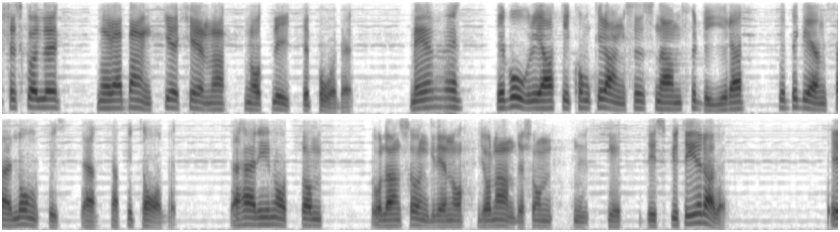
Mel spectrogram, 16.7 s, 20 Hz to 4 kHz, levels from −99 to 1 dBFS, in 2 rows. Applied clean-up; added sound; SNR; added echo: neural separator model SepFormer WHAM!.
